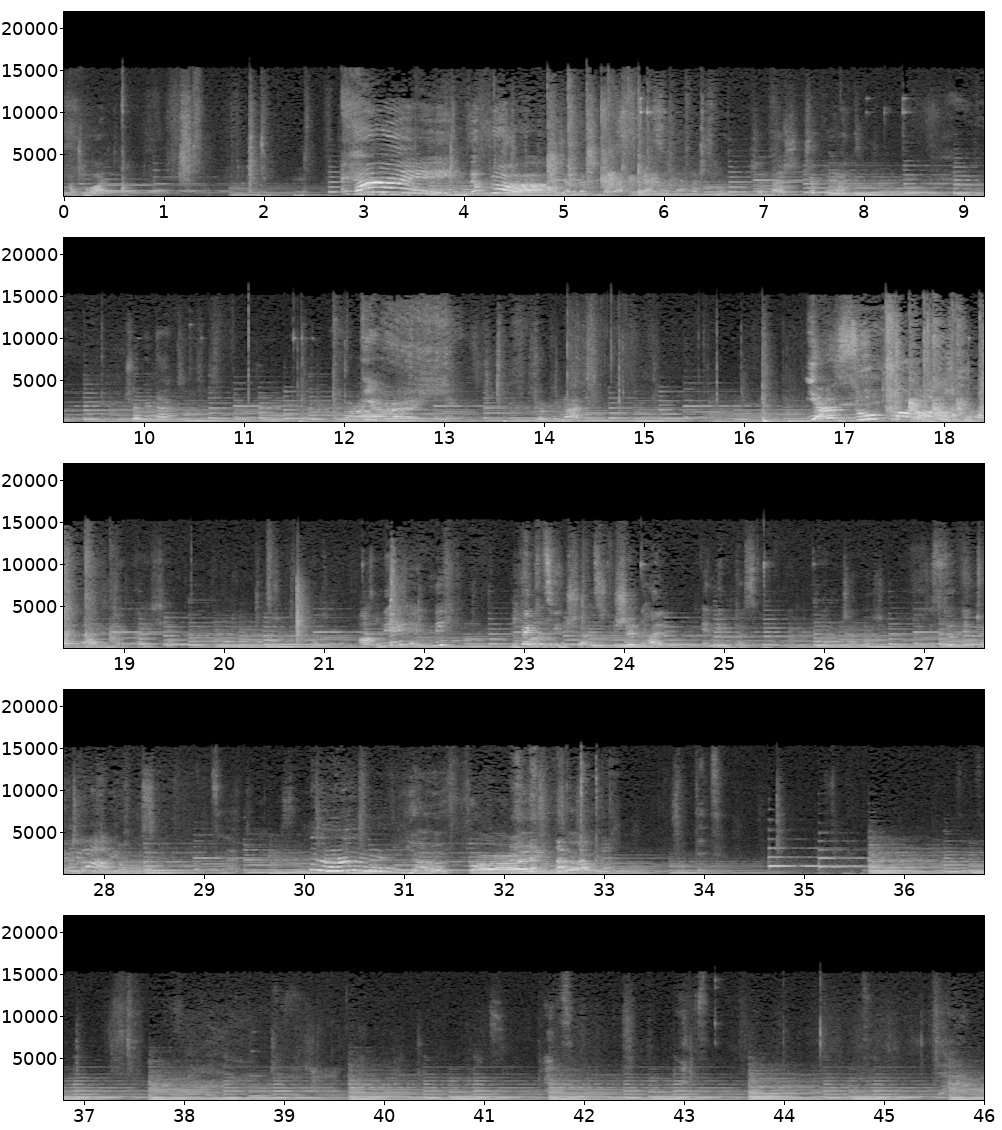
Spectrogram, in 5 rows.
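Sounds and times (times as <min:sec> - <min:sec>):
music with long held notes: 0:00.0 - 0:46.0
dog whining: 0:30.0 - 0:31.2.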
